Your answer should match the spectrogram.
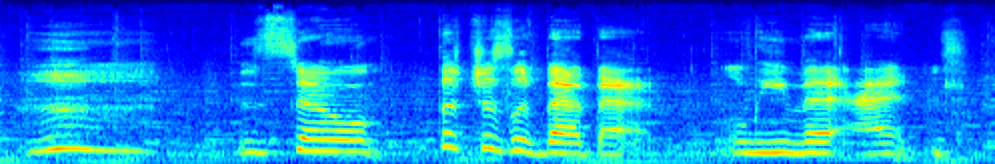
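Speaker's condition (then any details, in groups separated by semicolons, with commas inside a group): Friedreich's ataxia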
